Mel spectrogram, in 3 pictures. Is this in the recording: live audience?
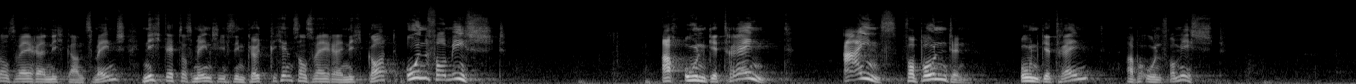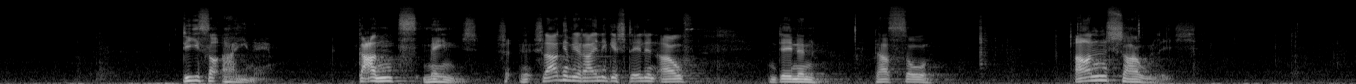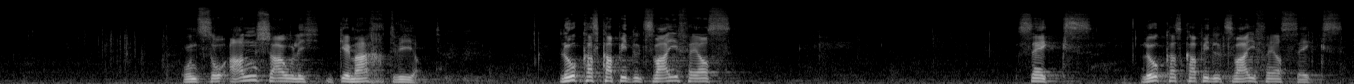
yes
